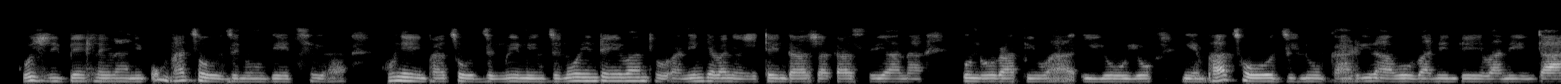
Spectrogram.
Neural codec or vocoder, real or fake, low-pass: codec, 16 kHz in and 24 kHz out, 1 kbps, XY-Tokenizer; fake; 5.4 kHz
